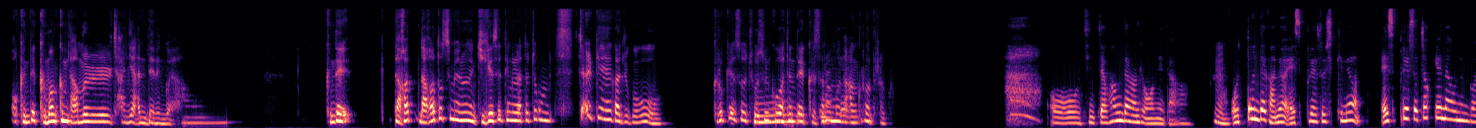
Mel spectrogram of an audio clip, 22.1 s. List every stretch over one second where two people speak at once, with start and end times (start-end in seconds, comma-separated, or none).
11.3-12.8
